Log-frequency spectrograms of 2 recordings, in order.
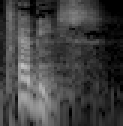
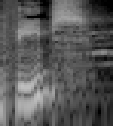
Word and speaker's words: Thebes: T-H-E-B-E-S. How do you pronounce that? T-H-E-B-E-S. Anybody? Thebes. Some know that. I was going to say Tebes. It's Thebes. T-H-E-E-B-Z. That would be a good way to pronounce it.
